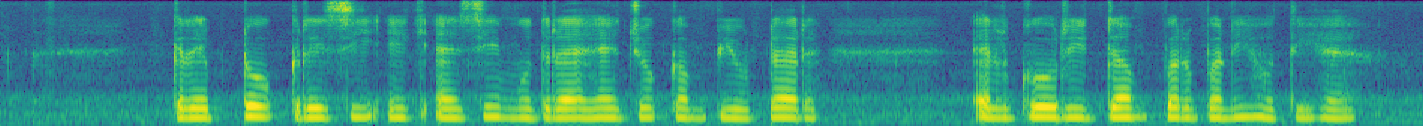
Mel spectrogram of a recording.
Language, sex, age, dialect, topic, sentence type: Hindi, female, 25-30, Marwari Dhudhari, banking, statement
